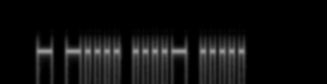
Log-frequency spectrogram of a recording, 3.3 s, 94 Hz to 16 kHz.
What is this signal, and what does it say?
Morse code, heard as a keyed tone, about 25 wpm, 700 Hz. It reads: T645
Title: Numbers - Contest Style - 4-Digit 25wpm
